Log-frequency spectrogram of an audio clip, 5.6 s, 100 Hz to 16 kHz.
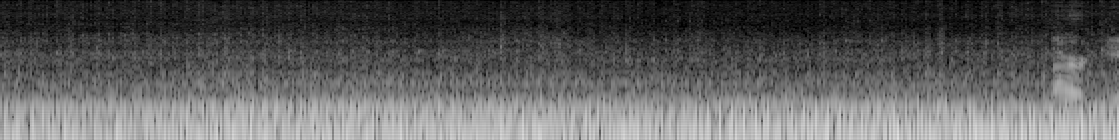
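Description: A 1969 Ford Mustang V8 left rained in for 21 years runs steadily in second gear, a loud continuous low engine drone heard from inside the car, with no voices.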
